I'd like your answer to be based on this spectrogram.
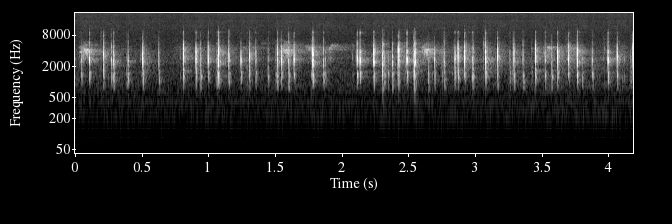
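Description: A white Ducky One 2 SF mechanical keyboard with plastic keycaps, modded with Poron foam and swapped Lumia Matcha switches, sits on a dark mat on a wooden desk while both hands' fingertips type continuously. About 29 quick, bright plastic clacks sound in an uneven rhythm, centered near 2.3 kHz with almost no low end. Each keystroke stops dead with no ring.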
